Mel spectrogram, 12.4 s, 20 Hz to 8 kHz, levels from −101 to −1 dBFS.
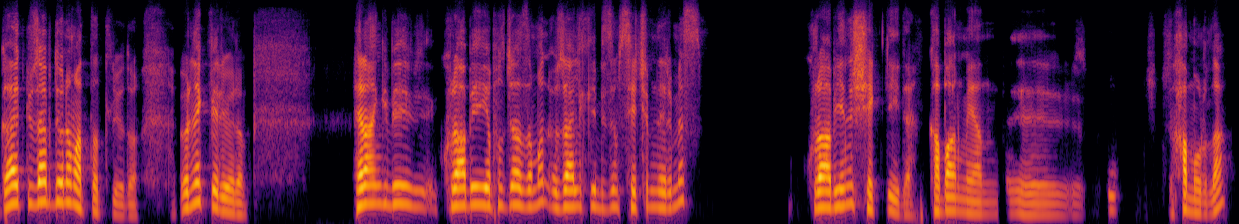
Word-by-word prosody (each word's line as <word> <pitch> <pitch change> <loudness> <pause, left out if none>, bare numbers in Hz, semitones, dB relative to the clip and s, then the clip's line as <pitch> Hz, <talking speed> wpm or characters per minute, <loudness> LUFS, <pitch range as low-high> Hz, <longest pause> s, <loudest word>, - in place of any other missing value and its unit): Gayet 200 +4 +5
güzel 225 +2 +5
bir 210 - -16
dönem 220 -2 +3
atlatılıyordu. 125 - -3 0.4
Örnek 215 +8 0
veriyorum. 125 - -2 1.0
Herhangi 205 +1 +4
bir, 205 -2 -1
ııı, - - -20
kurabiye 185 +5 +3
yapılacağı 190 +1 +1
zaman 180 +5 -5
özellikle 175 +1 0
bizim 170 +3 -10
seçimlerimiz 170 +6 -7 1.1
kurabiyenin 170 +4 +4
şekliydi 130 - -4
kabarmayan, 120 -6 -1
ııı, 105 -2 -12
z - - -27 0.2
u 145 - -13 0.6
hamurla 120 -4 -1
170 Hz, 110 wpm, -24 LUFS, 120-195 Hz, 1.1 s, Gayet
